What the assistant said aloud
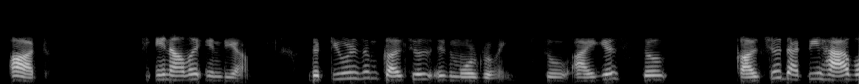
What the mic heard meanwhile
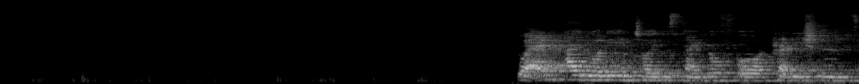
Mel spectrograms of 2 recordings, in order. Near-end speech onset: 5.2 s

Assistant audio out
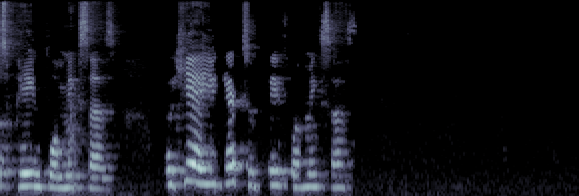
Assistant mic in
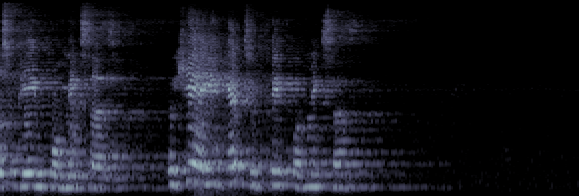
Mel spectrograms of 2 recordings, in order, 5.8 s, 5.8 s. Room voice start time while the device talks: none

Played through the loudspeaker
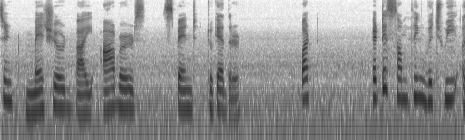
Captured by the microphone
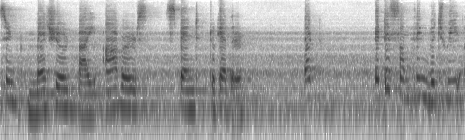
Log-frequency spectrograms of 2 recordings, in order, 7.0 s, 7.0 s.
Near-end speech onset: none

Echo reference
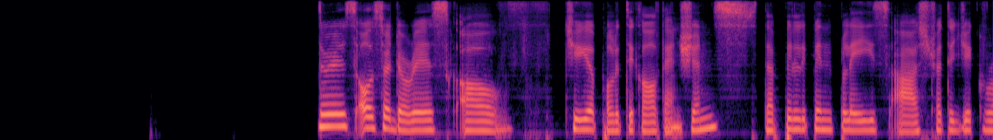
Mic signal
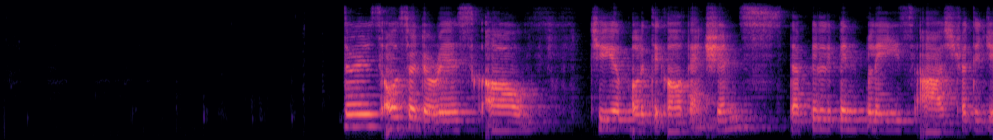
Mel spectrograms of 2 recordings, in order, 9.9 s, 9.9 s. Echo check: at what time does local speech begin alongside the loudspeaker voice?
none

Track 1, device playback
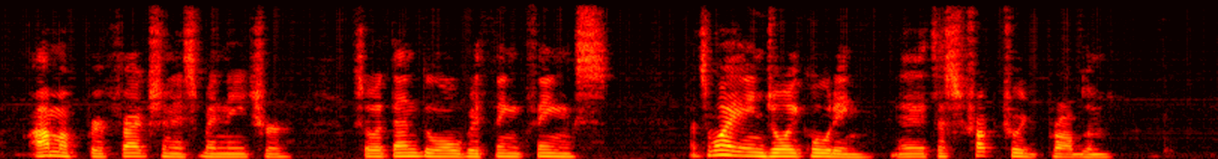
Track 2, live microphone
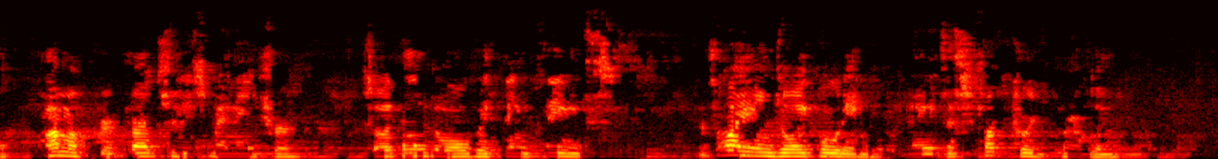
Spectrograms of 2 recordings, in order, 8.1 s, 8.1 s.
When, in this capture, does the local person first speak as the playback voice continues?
none

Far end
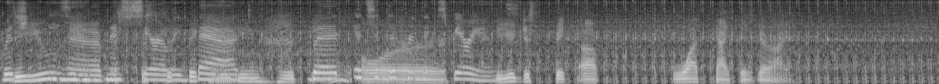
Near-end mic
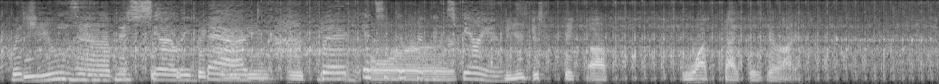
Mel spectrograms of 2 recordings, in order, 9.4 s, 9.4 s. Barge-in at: none

